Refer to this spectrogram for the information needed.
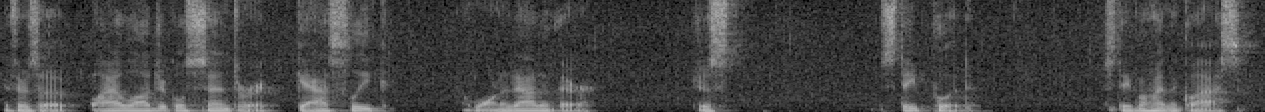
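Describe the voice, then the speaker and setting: An actor playing a grim, commanding security chief in a horror audio drama, giving terse, urgent orders. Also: male voice, medium pitch, measured pace, creaky, pauses often, rough recording. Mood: tense, commanding. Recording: constant hiss and rain-like noise.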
